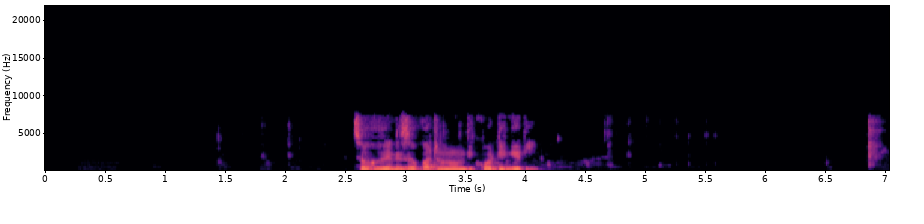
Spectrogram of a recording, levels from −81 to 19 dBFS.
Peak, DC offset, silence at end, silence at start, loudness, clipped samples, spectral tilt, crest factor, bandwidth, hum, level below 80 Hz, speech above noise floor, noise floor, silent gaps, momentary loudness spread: -2 dBFS; under 0.1%; 0.1 s; 2.6 s; -18 LUFS; under 0.1%; -5.5 dB/octave; 20 dB; 7.8 kHz; none; -60 dBFS; over 73 dB; under -90 dBFS; none; 18 LU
